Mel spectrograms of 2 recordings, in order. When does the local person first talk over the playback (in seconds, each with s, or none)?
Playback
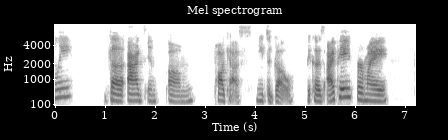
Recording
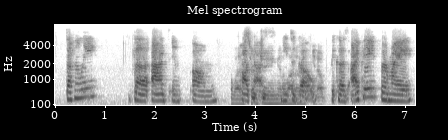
3.5 s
